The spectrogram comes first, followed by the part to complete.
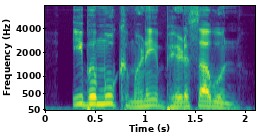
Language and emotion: Marathi, neutral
